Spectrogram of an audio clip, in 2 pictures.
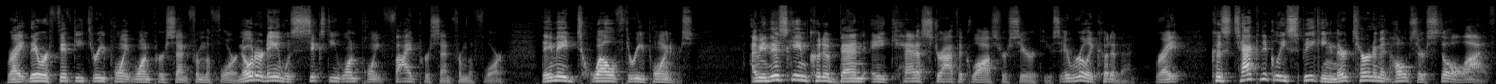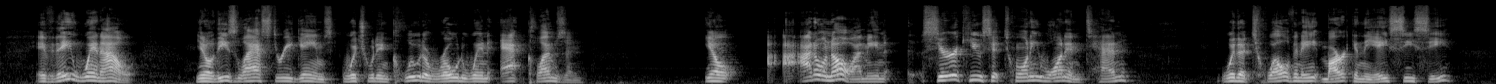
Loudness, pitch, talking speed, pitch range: -22 LUFS, 140 Hz, 170 wpm, 120-160 Hz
